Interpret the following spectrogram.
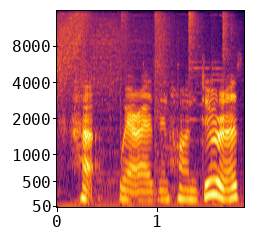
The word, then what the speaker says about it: Honduras: can be maintained for example in hawaii it's pronounced ha whereas in honduras it's silent honduras e sounds like the double e letter combination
